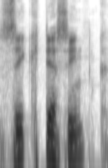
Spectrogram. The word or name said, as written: sigtesing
